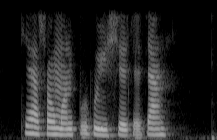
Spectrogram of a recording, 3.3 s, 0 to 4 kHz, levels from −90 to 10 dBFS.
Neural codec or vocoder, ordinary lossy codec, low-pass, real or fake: vocoder, 44.1 kHz, 128 mel bands every 512 samples, BigVGAN v2; none; 3.6 kHz; fake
